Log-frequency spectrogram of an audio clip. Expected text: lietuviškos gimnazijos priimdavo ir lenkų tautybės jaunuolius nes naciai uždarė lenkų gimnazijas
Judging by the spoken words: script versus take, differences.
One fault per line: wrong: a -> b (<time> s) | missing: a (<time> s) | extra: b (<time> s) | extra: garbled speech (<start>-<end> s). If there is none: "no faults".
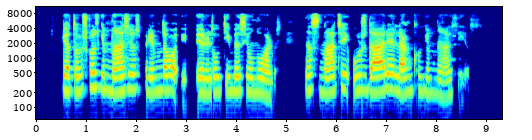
missing: lenkų (3.4 s)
